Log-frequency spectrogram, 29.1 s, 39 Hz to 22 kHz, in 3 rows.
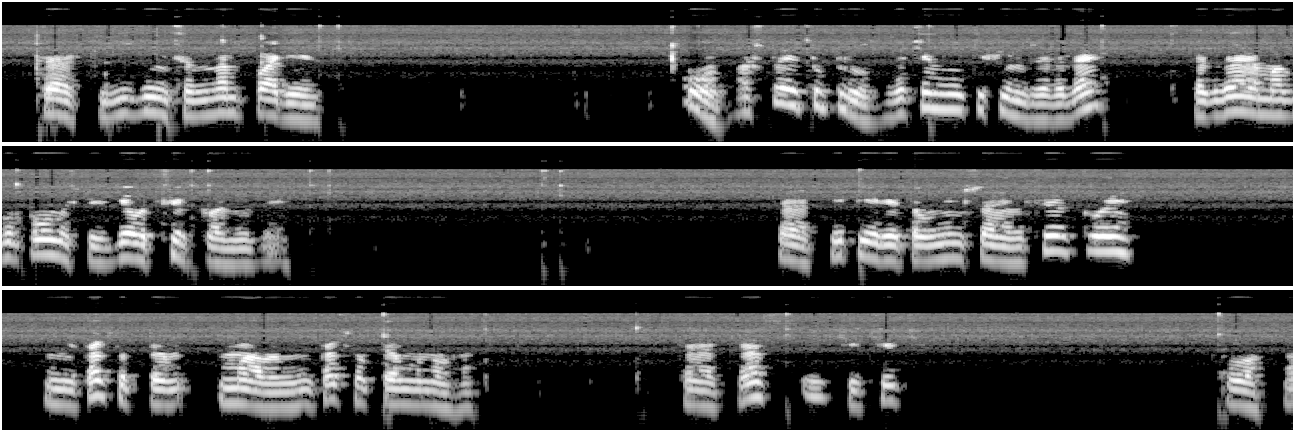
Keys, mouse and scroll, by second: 0.2 KP_1, 1.3 shift+middle click, 2.3-3.6 drag, 5.1 middle click, 7.0-8.3 drag, 8.6-9.6 middle drag, 11.0-12.2 drag, 16.0-22.1 drag, 23.0-24.2 middle drag, 25.1-28.4 drag.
